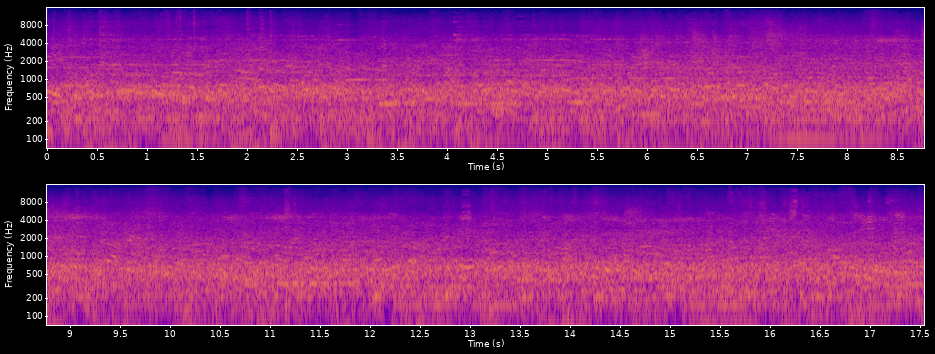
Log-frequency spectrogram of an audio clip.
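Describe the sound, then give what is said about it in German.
A dense crowd of people chattering all around, a steady loud wash of overlapping voices with no single speaker standing out, plus faint footsteps and clatter mixed in. “Viele Leute da.”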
